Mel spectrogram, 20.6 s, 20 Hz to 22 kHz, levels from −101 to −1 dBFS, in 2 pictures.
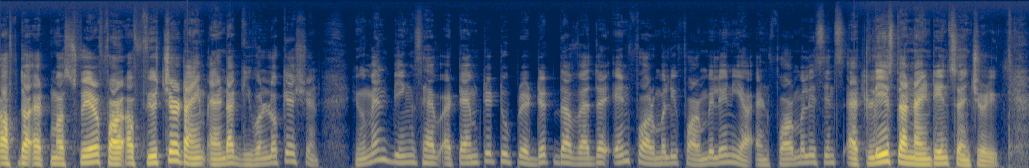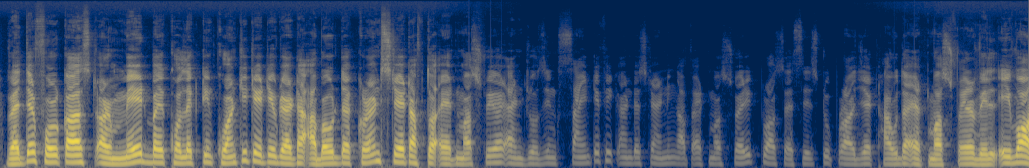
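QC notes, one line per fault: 1.80–2.66 s: zipper noise. Level drops about 10 dB in steps of about 2 dB, roughly seven a second. Each step ticks, unlike a smooth fade.
8.34–8.68 s: zipper noise. A fast rise of about 10 dB in steps of about 2 dB, around twenty a second, gives a brief buzzy zip rather than a clean swell.
14.60–15.92 s: zipper noise. Level falls about 25 dB in steps of about 2 dB, roughly ten a second. The ticking rides on the sound, which a smooth fader move would not cause.
18.48–19.70 s: zipper noise. Level climbs about 25 dB in steps of about 2 dB, roughly ten a second. The audible ticks mark unsmoothed gain steps, not a gradual fade-in.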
